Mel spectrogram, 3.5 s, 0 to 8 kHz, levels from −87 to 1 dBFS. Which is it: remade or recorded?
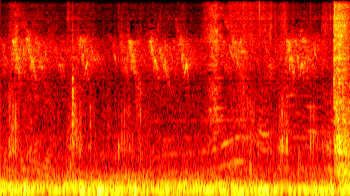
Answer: remade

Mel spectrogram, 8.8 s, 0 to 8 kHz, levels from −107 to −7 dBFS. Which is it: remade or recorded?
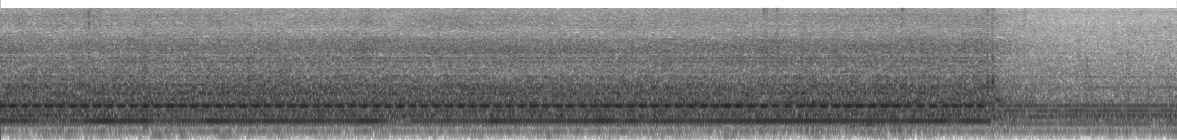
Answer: recorded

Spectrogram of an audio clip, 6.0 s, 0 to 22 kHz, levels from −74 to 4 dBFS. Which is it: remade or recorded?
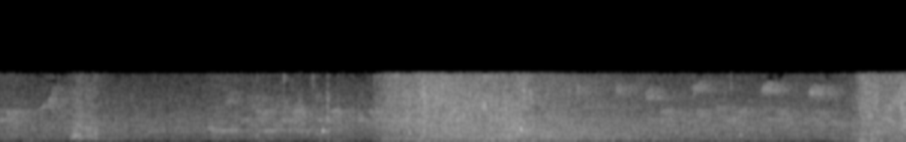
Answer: remade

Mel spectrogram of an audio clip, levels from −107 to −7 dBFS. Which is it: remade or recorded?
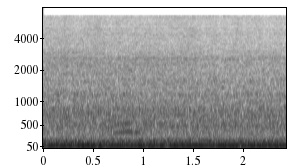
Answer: recorded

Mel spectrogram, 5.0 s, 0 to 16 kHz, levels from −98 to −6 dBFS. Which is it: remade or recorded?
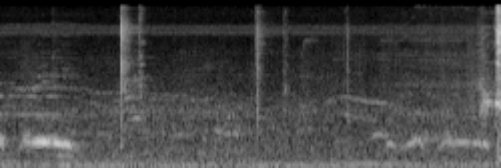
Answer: recorded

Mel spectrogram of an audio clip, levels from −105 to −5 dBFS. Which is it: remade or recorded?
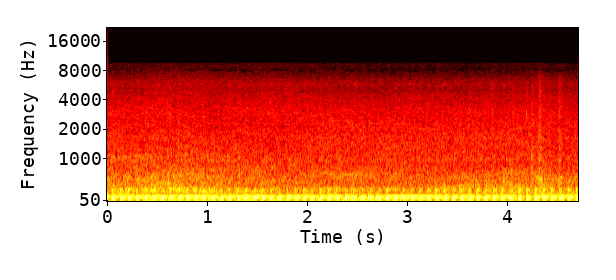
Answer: recorded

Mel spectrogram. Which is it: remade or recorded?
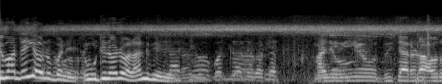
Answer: recorded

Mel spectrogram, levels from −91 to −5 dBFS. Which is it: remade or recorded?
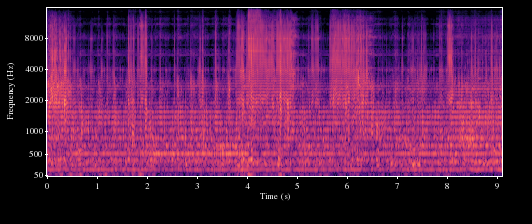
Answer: remade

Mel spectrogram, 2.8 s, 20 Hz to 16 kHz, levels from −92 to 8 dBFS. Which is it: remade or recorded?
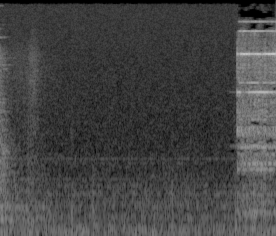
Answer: recorded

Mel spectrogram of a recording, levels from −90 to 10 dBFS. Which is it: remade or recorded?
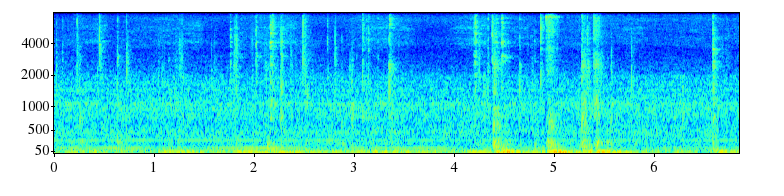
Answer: recorded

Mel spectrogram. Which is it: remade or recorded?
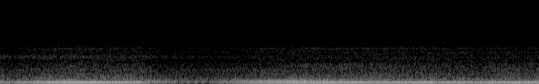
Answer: recorded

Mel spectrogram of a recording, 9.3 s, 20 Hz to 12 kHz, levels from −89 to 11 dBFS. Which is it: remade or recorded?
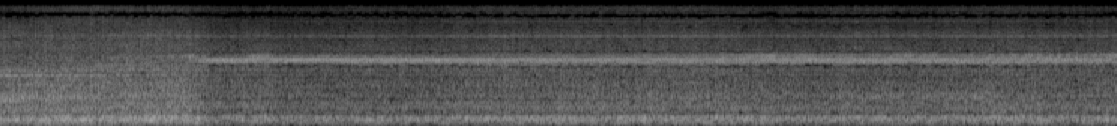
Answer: remade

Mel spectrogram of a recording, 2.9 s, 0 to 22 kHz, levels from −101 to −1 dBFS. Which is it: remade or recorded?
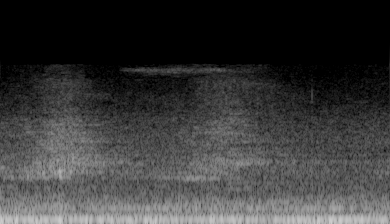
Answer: recorded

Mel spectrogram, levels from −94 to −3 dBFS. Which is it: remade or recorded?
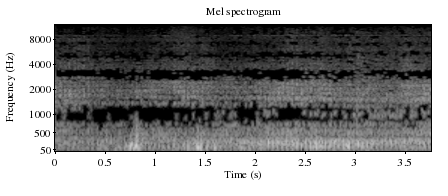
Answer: recorded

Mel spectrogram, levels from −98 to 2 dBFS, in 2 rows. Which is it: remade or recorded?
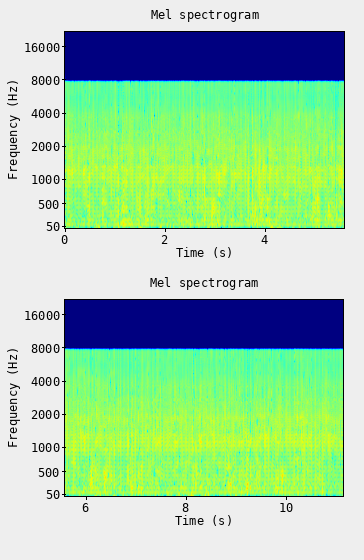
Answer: remade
